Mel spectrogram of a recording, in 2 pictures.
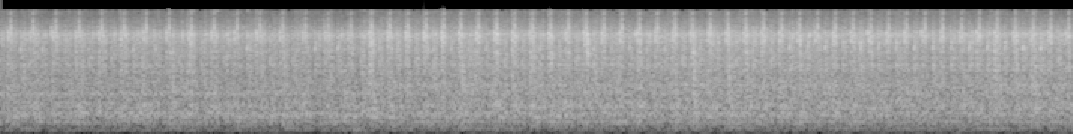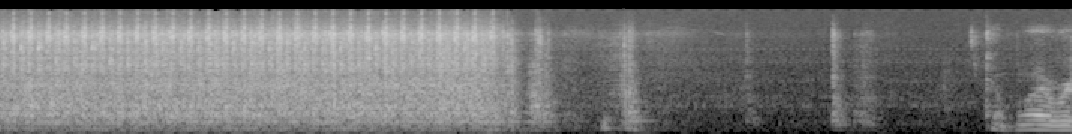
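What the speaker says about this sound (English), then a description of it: "Set it under the foot thingy here of the sewing machine." A sewing machine stitches fabric in a fast, steady mechanical clatter for about eight seconds, then stops abruptly, leaving faint handling sounds and a brief voice.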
